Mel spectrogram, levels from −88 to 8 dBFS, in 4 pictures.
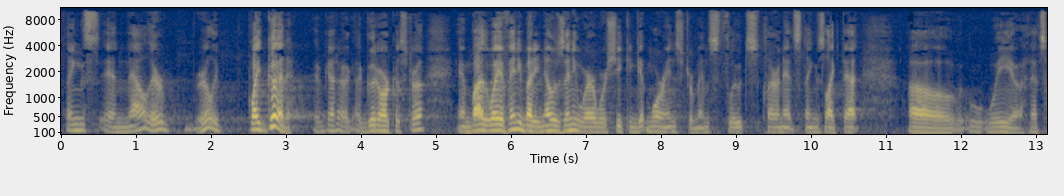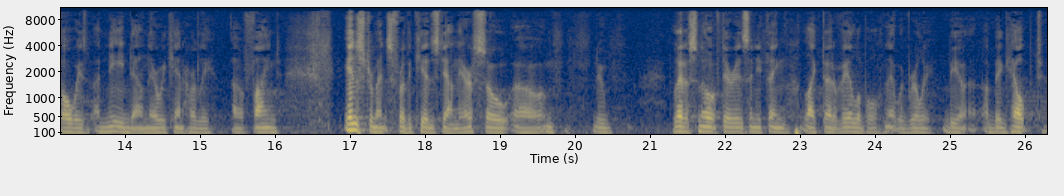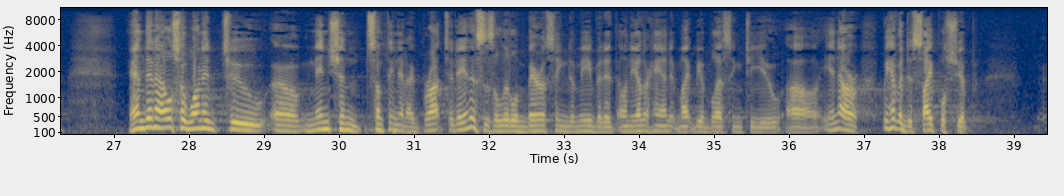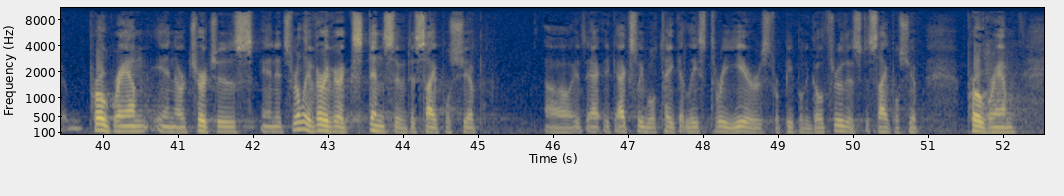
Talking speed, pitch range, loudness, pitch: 160 wpm, 115-140 Hz, -17 LUFS, 120 Hz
